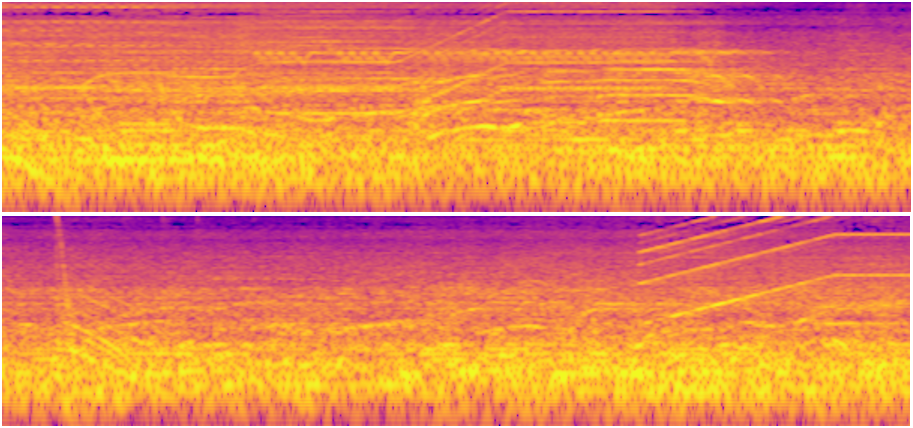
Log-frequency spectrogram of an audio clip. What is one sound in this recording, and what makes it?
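A slot machine plays loud electronic jingles and sound effects.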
